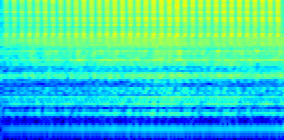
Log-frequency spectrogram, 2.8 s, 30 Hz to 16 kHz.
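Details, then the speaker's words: 1994 Mazda Miata just started after an exhaust manifold flange gasket replacement: light, quick, even ticking about three times a second over a steady idle, a hydraulic lifter noise expected to fade as oil pressure builds. "okay that lifter noise that'll go away in a second that is normal right"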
